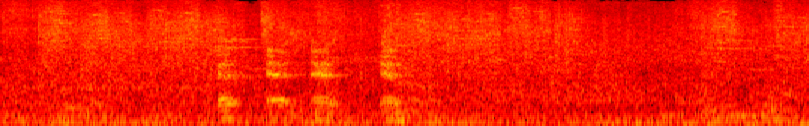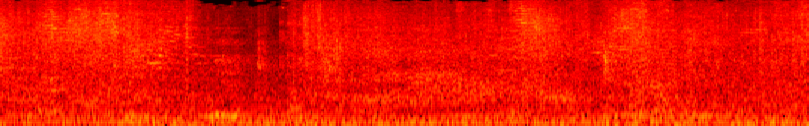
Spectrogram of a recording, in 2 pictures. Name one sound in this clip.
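Blades slash and clash in a fast fight.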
